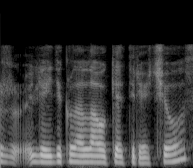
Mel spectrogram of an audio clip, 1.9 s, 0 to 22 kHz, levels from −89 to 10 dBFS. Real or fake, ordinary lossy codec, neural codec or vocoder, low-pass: real; AAC, 64 kbps; none; 7.2 kHz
